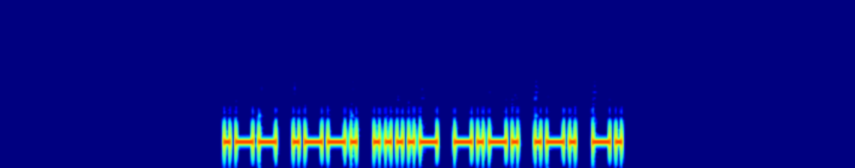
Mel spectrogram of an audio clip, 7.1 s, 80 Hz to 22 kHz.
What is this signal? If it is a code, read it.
Morse code, heard as a keyed tone, about 25 wpm, 700 Hz. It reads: WP4CRN
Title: USA Call Signs - 6 Characters - 25wpm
